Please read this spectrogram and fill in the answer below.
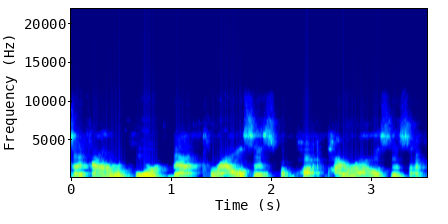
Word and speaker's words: pyrolysis: So my first question is, I found a report that pyrolysis, I'm obviously mispronouncing it, it's not paralysis.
